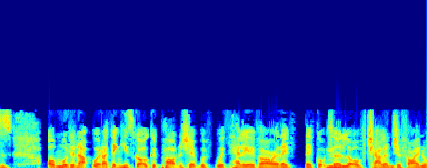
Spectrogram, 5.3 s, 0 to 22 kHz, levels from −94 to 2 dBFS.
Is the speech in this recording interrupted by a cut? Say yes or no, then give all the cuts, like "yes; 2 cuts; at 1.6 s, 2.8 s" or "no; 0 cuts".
no; 0 cuts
